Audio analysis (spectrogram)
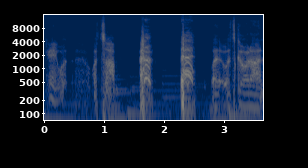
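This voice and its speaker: In a put-on character voice, a man whispers at a fairly slow pace, sounding raspy and strained. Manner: whispering.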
